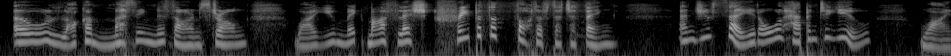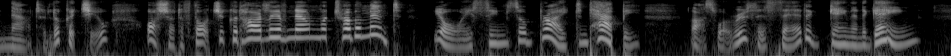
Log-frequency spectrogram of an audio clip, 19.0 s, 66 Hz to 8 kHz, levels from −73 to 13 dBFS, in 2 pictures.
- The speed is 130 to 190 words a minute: Yes, average, 185 wpm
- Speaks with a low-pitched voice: No, high, 220 Hz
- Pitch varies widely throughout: Yes, wide, 7.7 semitones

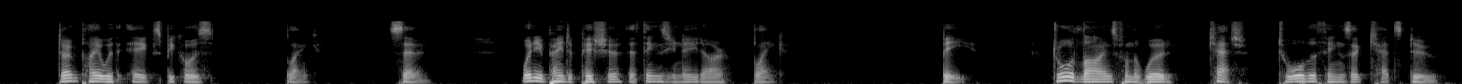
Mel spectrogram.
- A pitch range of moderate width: Yes, average, 3.7 semitones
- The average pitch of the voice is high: No, low, 115 Hz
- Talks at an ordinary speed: No, slow, 125 wpm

